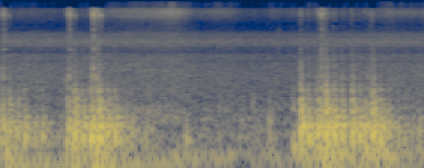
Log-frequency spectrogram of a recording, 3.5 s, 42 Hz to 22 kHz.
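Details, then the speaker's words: 2001 Dodge Ram with a replacement dash: two short bursts of dull plastic rattling and buzzing from a loose heater vent vibrating against its housing, before a rubber pad was fitted behind the vent. "I am prepared to put it back in behind the vent to stop the rattle"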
